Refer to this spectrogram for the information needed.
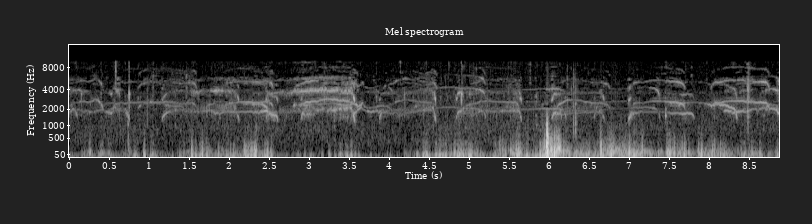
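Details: Male peregrine falcon feeding chicks at the nest in Poland's Barycz Valley, 30 April 2020, afternoon: overlapping high, strained squeals that bend down at the ends, over bursts of low knocking and scraping.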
